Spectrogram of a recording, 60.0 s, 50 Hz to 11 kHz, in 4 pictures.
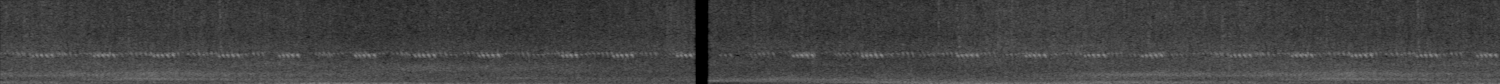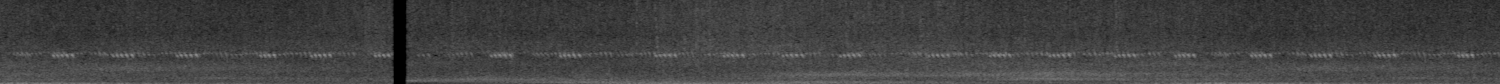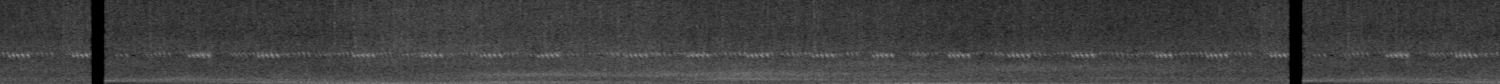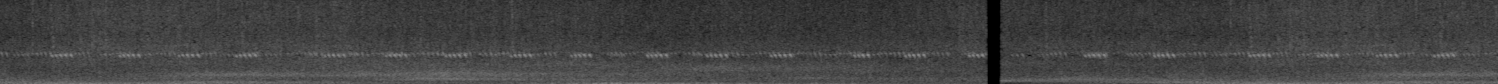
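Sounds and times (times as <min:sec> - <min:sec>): night insects chirping: 0:00.0 - 0:59.9.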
